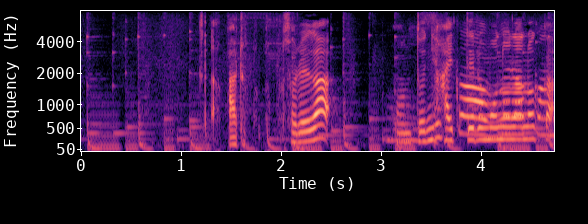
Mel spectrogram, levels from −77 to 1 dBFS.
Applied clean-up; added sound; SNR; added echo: none; none; none; none.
